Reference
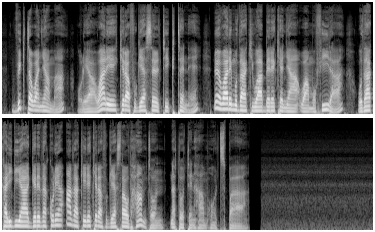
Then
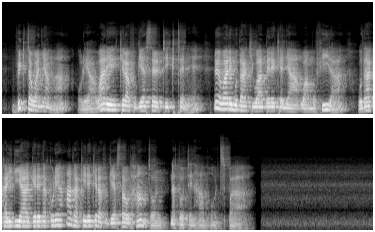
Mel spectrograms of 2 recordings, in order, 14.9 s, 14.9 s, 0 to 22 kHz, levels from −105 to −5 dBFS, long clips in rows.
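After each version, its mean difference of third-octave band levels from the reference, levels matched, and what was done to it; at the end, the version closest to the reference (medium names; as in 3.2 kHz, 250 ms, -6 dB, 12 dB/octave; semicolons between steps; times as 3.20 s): 8.5 dB: Chebyshev band-pass 150–2700 Hz, order 2; distance through air 120 m; static phaser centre 300 Hz, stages 4; gated-style reverb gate 150 ms flat, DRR 9 dB; trim +6 dB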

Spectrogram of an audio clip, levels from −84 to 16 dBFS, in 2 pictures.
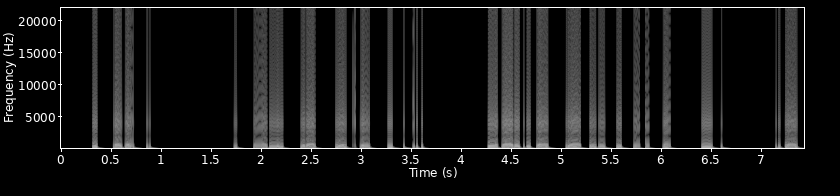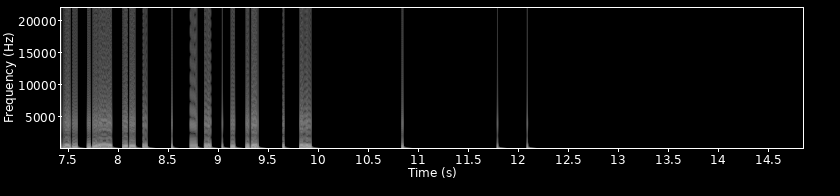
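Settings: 16.0 dB: Schmitt trigger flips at -14.5 dBFS; bass shelf 260 Hz -12 dB; gain riding 2 s; graphic EQ 125/250/500/1000/2000/4000 Hz +9/+6/+4/-4/-9/+8 dB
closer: first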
